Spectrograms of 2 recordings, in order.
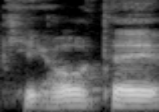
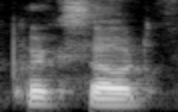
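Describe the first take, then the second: First: The name is said with a Spanish-style sound. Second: The name is said with an anglicized sound. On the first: "we should be pronouncing it Quixote" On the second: "in English departments we pronounce it Quixote"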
